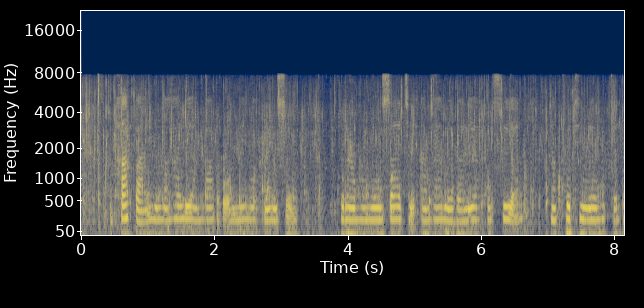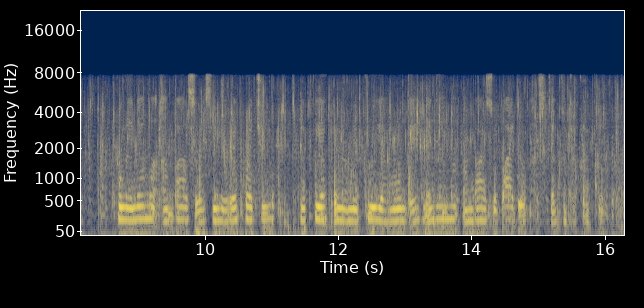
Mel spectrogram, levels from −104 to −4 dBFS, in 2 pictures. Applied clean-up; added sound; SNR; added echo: neural mask model RNNoise.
